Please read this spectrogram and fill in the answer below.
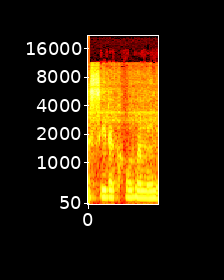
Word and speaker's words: acetylcholine: The hormones also help increase the acetylcholine effect, and that's just a fancy way. Actually, if you look at this word here, kind of the I-N-E kind of rhymes with epinephrine, norepinephrine, and this is where your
